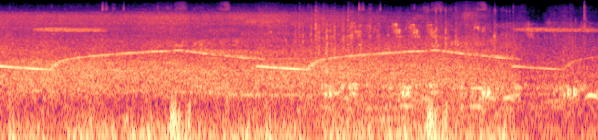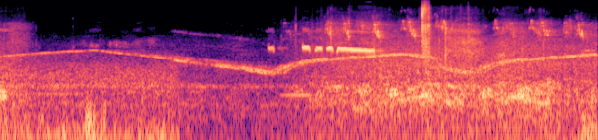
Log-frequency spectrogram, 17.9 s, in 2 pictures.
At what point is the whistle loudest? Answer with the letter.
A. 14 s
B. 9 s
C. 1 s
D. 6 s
A.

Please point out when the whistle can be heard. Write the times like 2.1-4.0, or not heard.
0.5-1.6, 7.8-9.2, 13.0-14.8.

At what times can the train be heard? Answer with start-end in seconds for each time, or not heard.
0.0-17.9.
